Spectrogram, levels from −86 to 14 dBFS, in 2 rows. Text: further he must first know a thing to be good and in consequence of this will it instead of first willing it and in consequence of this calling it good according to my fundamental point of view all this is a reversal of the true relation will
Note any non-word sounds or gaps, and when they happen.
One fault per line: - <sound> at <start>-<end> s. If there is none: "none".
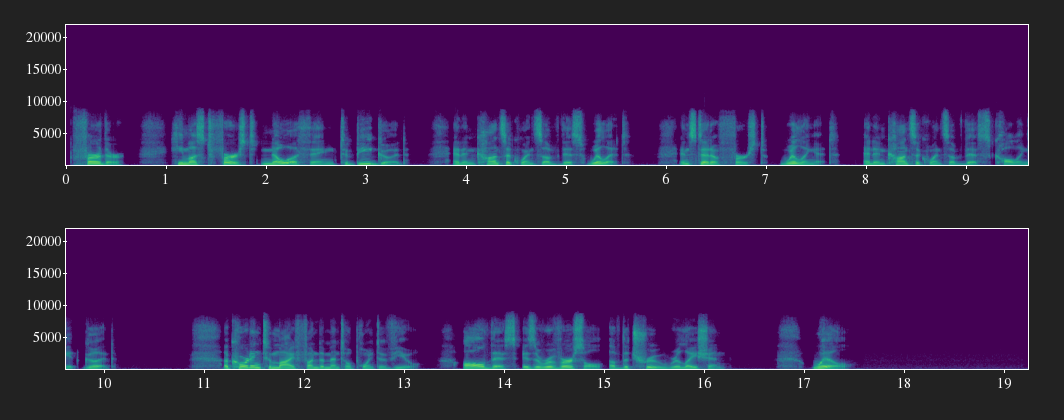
none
